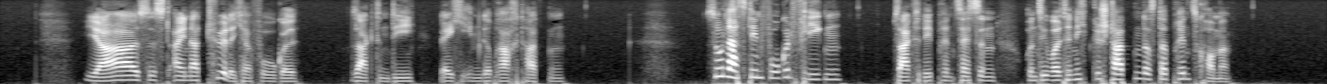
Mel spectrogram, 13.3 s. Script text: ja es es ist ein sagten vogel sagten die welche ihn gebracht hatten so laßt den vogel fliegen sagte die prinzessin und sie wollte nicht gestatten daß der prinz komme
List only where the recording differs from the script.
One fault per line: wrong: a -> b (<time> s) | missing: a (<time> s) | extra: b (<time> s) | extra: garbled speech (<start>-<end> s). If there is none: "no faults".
missing: es (1.5 s)
wrong: sagten -> natürlicher (1.9 s)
